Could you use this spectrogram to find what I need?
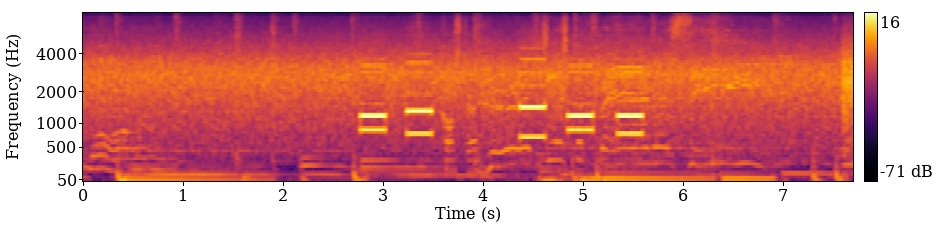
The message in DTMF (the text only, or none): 75 374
